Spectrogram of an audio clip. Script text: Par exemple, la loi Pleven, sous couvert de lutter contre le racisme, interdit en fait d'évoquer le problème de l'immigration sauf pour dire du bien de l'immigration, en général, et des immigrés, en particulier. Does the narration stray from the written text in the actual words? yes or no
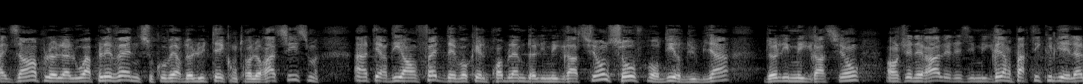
no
